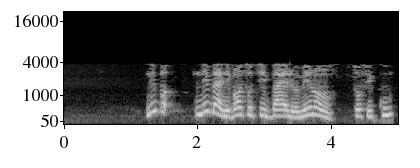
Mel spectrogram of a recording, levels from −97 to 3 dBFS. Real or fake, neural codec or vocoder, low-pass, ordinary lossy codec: fake; vocoder, 48 kHz, 128 mel bands, Vocos; 19.8 kHz; AAC, 16 kbps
